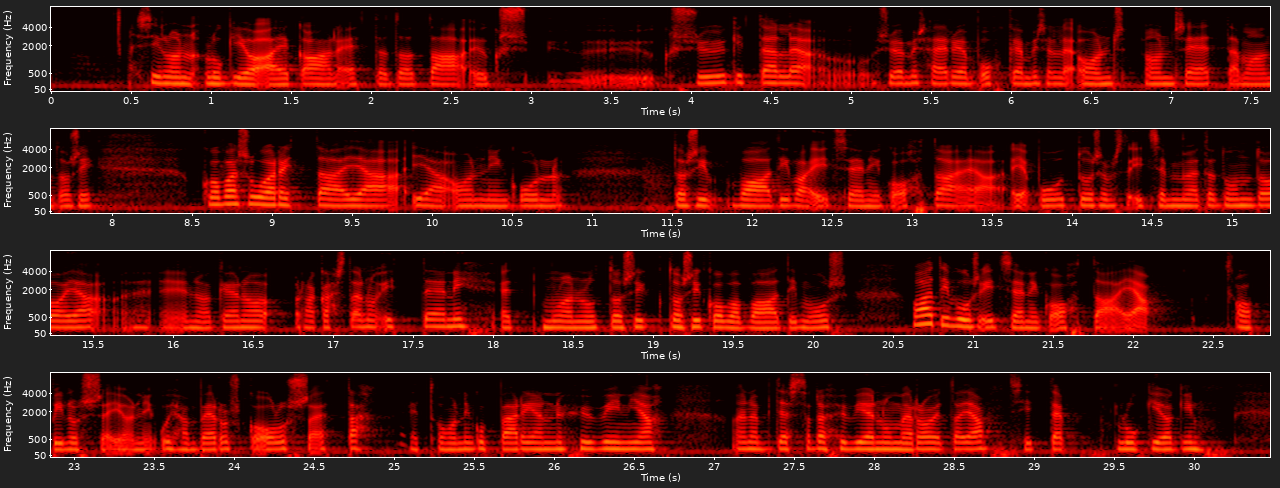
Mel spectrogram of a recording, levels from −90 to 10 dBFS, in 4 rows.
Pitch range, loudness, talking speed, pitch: 175-195 Hz, -43 LUFS, 140 wpm, 185 Hz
